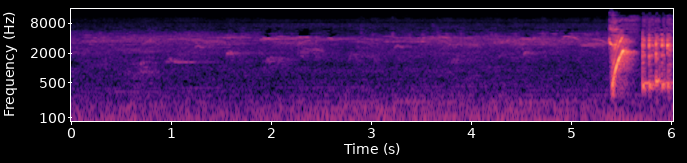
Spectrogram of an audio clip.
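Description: Small bird chirping faintly over a low rumbling background. Near the end there is a sudden loud rising squeal, then a harsh, rapidly pulsing buzzy call that lasts about a second.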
